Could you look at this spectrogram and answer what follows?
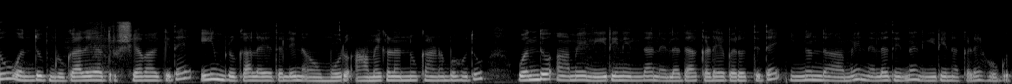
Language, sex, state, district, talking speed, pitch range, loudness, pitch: Kannada, female, Karnataka, Shimoga, 130 wpm, 180-195 Hz, -27 LUFS, 185 Hz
